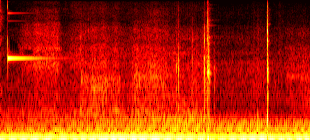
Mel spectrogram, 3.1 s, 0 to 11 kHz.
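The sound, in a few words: Kawasaki ZX-14R motorcycle engine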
